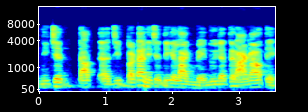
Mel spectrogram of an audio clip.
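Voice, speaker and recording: A man leads an online Quran pronunciation class. His voice is ordinary in pitch. He repeats syllables again and again and patiently explains where the lips and tongue go. The recording sounds a little dull and lo-fi. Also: sharp tone. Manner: drills syllables slowly and repeats them for practice; explains mouth and lip positions patiently in colloquial speech. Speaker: Quran recitation teacher.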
